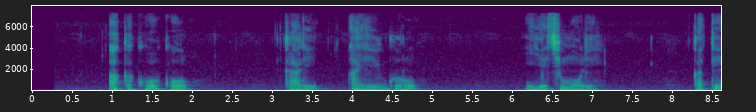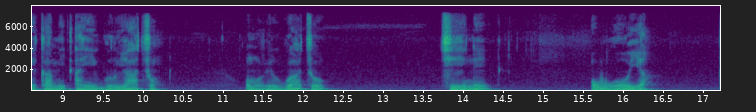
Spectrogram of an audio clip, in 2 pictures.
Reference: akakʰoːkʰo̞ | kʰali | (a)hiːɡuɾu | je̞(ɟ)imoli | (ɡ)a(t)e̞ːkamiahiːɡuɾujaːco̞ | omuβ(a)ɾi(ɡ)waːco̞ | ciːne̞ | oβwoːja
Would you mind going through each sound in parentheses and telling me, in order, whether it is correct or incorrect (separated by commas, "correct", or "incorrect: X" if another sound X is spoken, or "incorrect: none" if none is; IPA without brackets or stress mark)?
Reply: correct, incorrect: c, incorrect: k, correct, incorrect: i, correct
